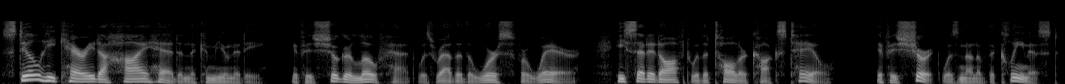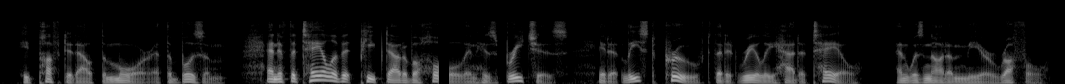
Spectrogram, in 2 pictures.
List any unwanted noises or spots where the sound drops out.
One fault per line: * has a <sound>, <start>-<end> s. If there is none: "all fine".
* has a dropout, 15.0-15.1 s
